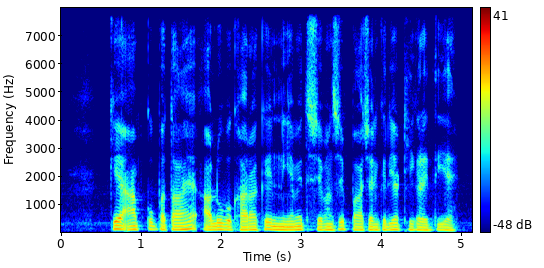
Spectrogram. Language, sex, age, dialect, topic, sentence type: Hindi, male, 25-30, Kanauji Braj Bhasha, agriculture, statement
